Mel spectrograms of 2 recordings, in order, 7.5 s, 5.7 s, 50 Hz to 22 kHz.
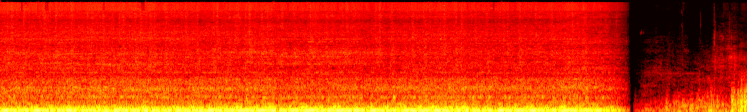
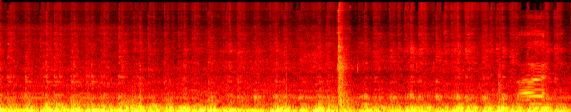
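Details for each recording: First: Camaro V8 with a newly fitted Edelbrock carburetor on a base tune: deep, loping burble at a slow, even idle around 700 rpm, no knocks or stumbles; healthy, well-settled idle. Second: Carburetor (a 600 built for a Ford truck) test-run on a carbureted V8 car that normally idles at 950 to 1,000 rpm, idle set way down to 500 rpm: deep, lumpy, uneven idle with slow beats, sounding pitiful.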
